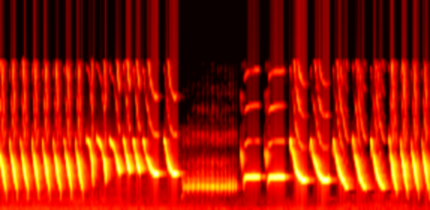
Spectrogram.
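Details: Belgian canary warming up its song for females: fast series of falling whistles, a brief low buzzy trill, then more rapid downslurred notes.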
